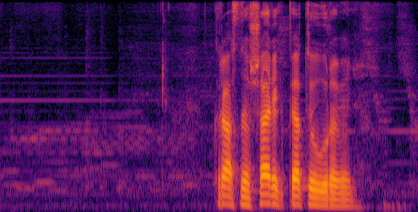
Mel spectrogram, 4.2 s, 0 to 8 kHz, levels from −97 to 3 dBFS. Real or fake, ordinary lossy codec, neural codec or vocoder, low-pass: real; none; none; none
